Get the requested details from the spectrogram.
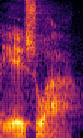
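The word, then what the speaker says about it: ישוע: 히브리 말로는 따라서 하십니다 예수와 예수아라는 뜻이죠 예수와 예수와는 예수님이십니다 우리가 여러 번역을 번역을 번역을 통해서 우리가 이제 예수님이라고 예수라고 부르지만 이게 원래 히브리식 발음은 예수와입니다 그래서 성경에는 그 이름의 비밀이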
